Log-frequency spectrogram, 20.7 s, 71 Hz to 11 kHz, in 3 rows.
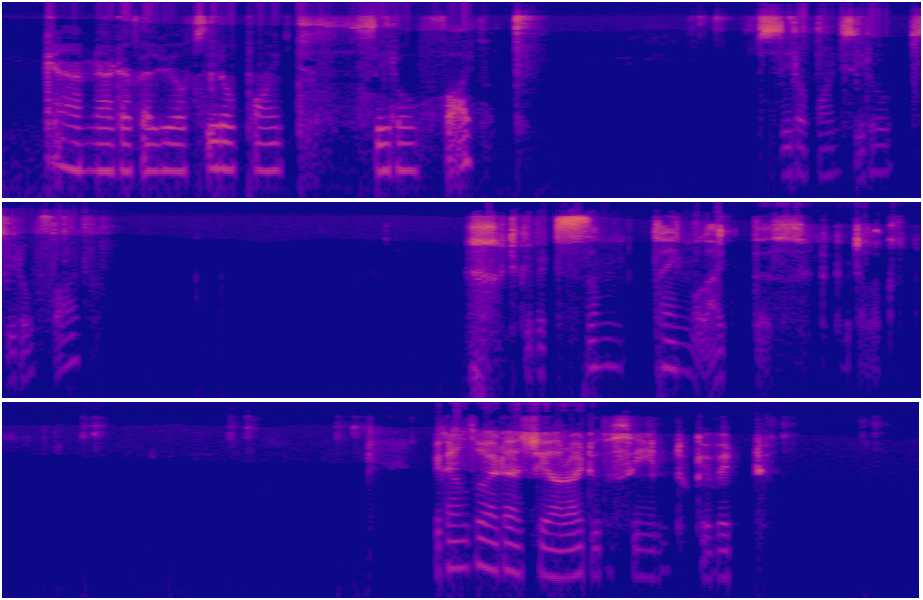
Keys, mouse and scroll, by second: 5.2-7.6 drag, 15.5 click, 18.5-19.6 drag, 20.2 click.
